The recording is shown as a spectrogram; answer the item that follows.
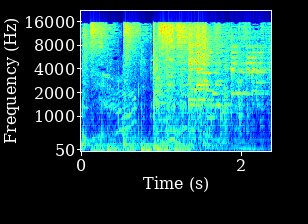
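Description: A vase smashed and shattering about a second in, its pieces ringing and tinkling briefly, over loud dramatic background music.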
